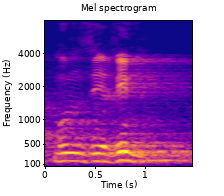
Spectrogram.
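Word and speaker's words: منذرًا: تو منذرن میں اگرچہ نون لکھنے میں نہیں آ رہا ہے مگر پڑھنے میں آ رہا ہے منذرن.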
